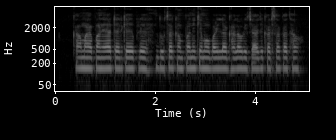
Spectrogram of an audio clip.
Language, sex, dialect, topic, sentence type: Chhattisgarhi, male, Central, banking, question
